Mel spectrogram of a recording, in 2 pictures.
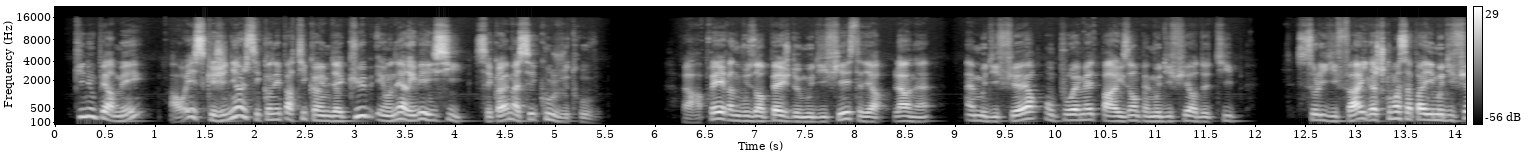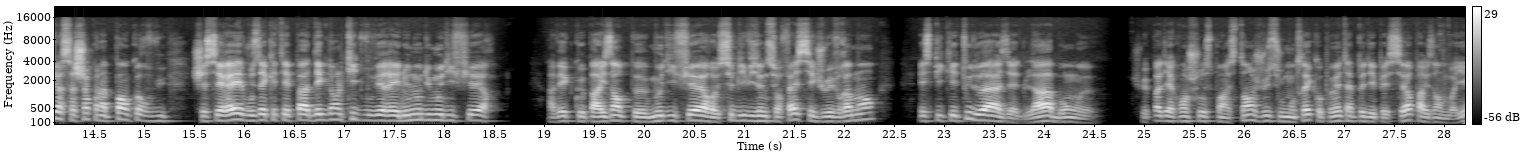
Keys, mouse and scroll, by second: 3.1-4.7 middle drag, 5.6-7.2 middle drag, 10.3 click, 24.8 click.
